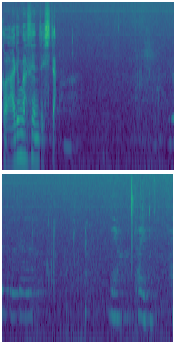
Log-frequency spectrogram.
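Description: An elderly woman speaks calmly and softly nearby.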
